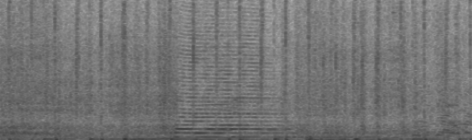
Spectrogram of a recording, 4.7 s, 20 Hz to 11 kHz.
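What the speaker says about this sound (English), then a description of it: "The train stops at about 15 stations, but that's not including any unexpected stops." A passenger train running in Bangladesh, its wheels clattering in a steady rhythm with a loud horn blast sounding partway through, close and continuous.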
